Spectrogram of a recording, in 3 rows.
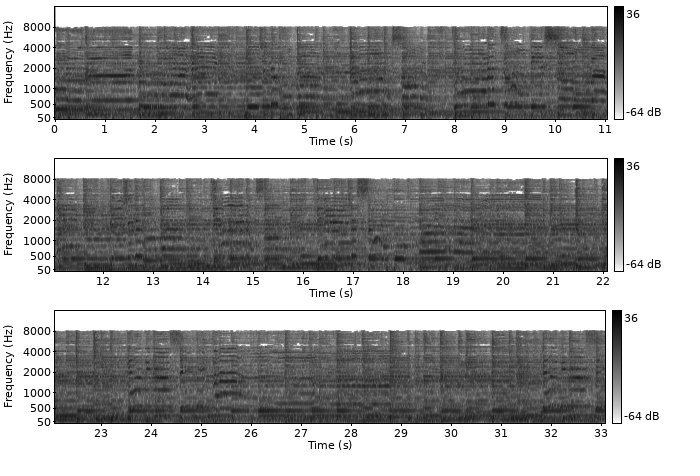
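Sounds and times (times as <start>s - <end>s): woman singing: 0.0s - 22.3s, 23.4s - 30.0s, 31.6s - 33.0s
acoustic guitar strumming: 0.0s - 33.0s.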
